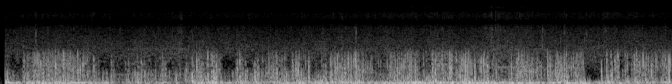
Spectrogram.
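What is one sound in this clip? Wind rumbles heavily across the microphone outdoors.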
